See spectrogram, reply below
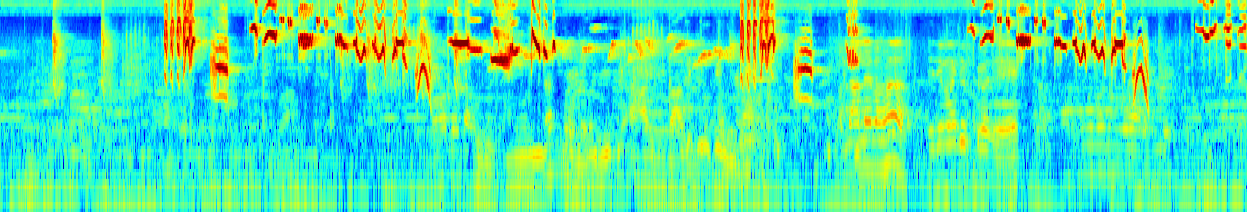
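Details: Fighter Oriental magpie-robin singing to stir up rival magpie-robins: bright whistled phrases mixed with harsh buzzy bursts and mimicked chatter, in irregular bouts separated by brief pauses.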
